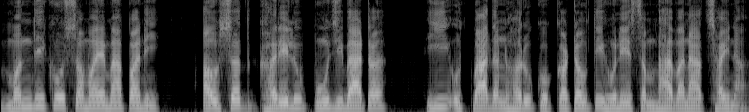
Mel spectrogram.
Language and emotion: Nepali, neutral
